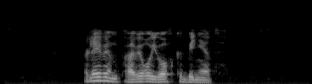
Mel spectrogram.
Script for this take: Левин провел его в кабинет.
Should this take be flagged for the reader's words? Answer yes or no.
no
